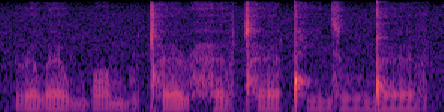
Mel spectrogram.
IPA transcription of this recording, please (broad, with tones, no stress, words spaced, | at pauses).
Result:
ɭœ˨wœː˨w mbɔː˧mbu˧ǀʰœː˦ɭ hœ˧vǀʰœː˧ ǃʰi˨nzuː˨ŋ͡ǃœː˧v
